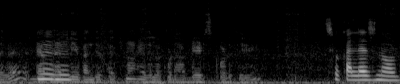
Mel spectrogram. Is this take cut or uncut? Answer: uncut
